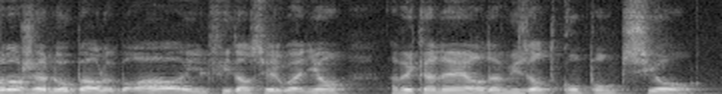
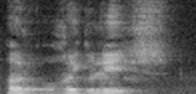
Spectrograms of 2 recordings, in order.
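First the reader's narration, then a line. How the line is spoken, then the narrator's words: Low muffled scolding. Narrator (French): grondait sourdement Jacqueline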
